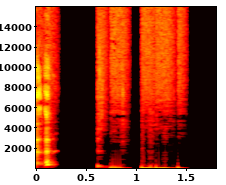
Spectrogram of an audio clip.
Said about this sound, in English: I had to burp, but. All right. Learn how to stealth doing it after 7 years of doing a show. You're like, you know. But the timing was terrible.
